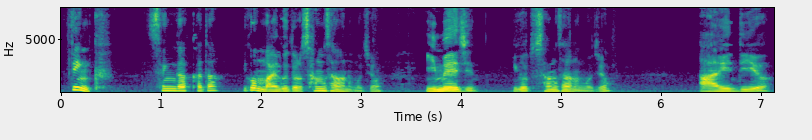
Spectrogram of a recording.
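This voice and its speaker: A man from South Korea giving a casual spoken English lesson, slowly drawing out English words to demonstrate them, chatty and blunt. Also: mid-range voice. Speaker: English teacher.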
